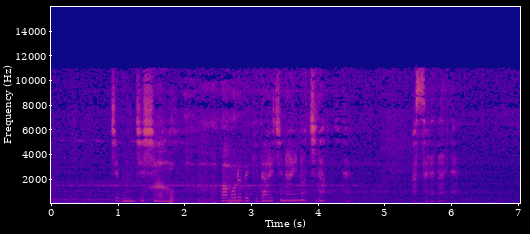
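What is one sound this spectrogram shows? A young woman speaks softly and warmly.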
